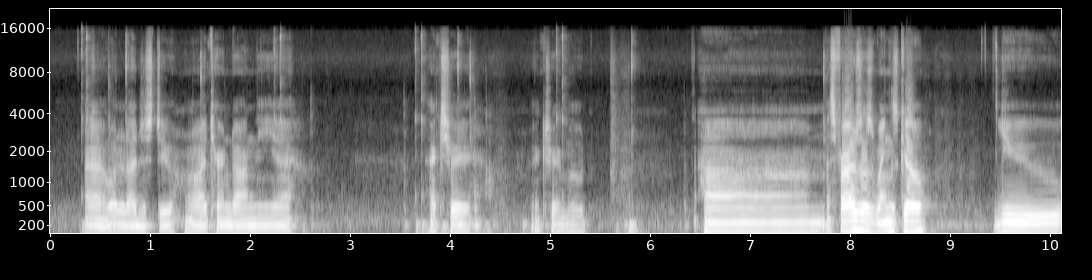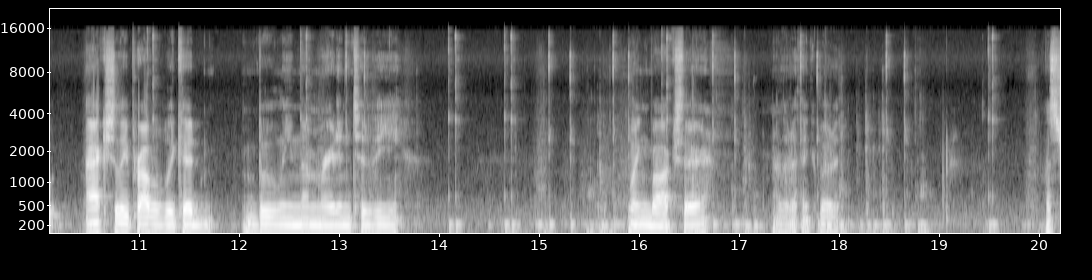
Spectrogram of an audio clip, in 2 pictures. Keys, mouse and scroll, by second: 0.7 middle click, 2.2 click, 3.6 click, 4.0 shift+middle drag, 5.0 click, 5.7-7.7 middle drag, 11.0 click, 14.1 click, 14.6 click, 15.0 middle drag, 15.7 shift+drag, 16.7 drag, 17.0 Tab, 17.5 click, 17.8 Tab, 18.1 a, 18.3 a, 18.4 middle drag, 19.4 click.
